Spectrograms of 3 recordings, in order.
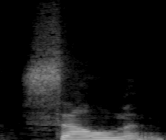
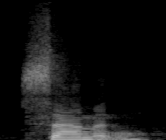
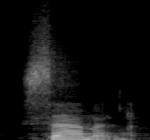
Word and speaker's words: salmon: would mispronounce it as salmon because of the letter L but this letter is a silent letter so this word is pronounced as salmon salmon five inconsistent spelling this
